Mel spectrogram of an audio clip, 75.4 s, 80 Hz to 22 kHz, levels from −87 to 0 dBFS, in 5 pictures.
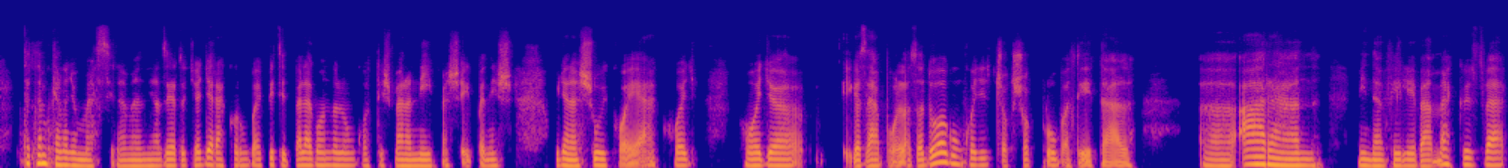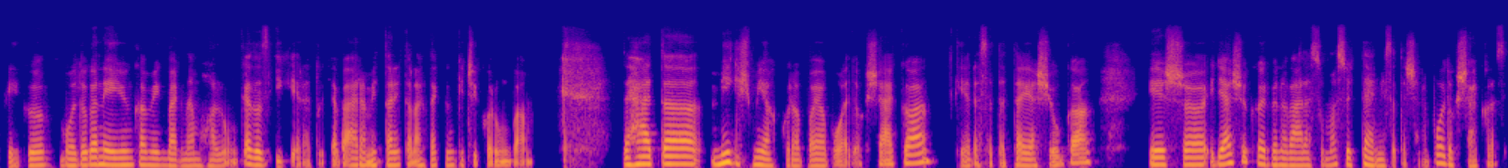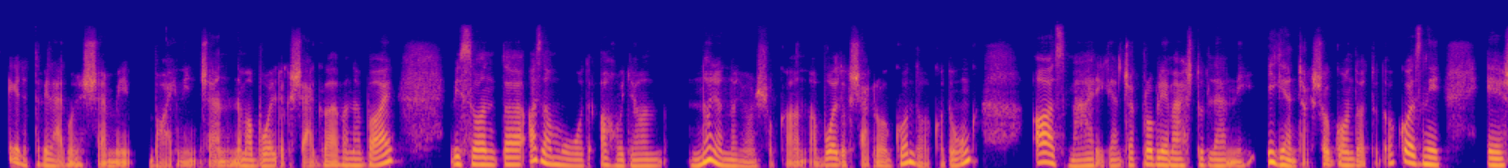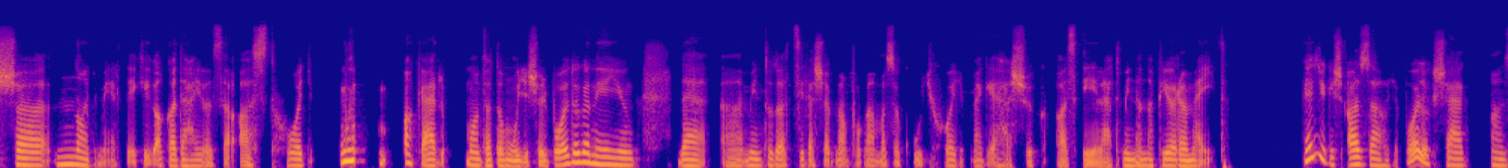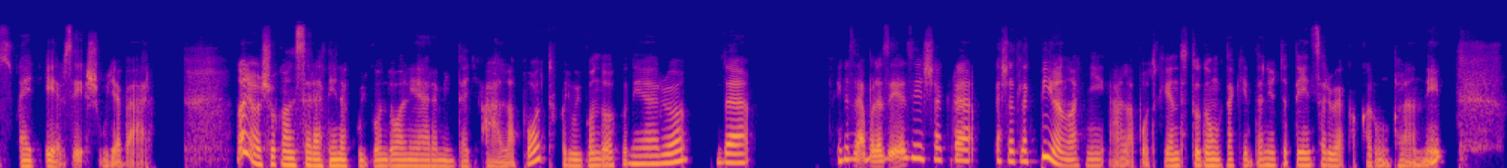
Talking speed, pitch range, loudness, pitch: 135 wpm, 140-170 Hz, -24 LUFS, 150 Hz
